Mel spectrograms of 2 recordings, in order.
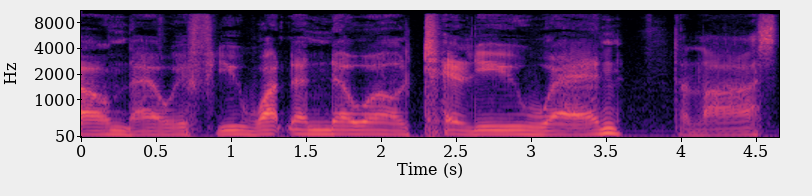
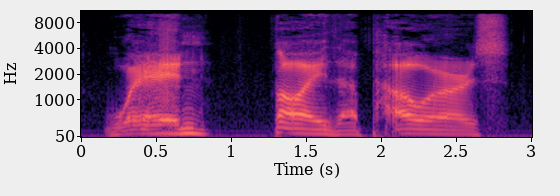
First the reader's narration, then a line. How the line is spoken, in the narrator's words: cried Silver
